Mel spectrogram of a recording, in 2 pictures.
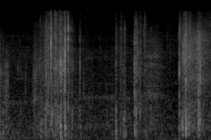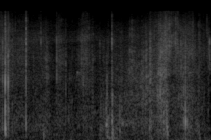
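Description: Footsteps on a dry dirt path strewn with dead leaves and twigs: irregular crunching and rustling, heaviest about a second in and again around three seconds.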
